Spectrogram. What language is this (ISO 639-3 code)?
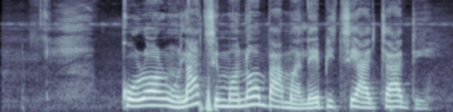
yor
